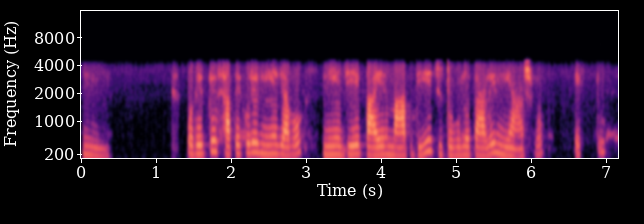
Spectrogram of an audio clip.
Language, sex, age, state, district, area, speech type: Bengali, female, 45-60, West Bengal, Purba Medinipur, rural, conversation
